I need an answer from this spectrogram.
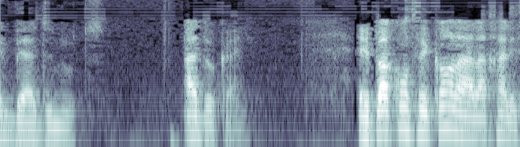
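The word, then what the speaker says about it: Adonai: Parce que Yud Kevavke, quand ces quatre lettres sont ensemble, ça ne se prononce pas. Ça se dit Adokai.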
